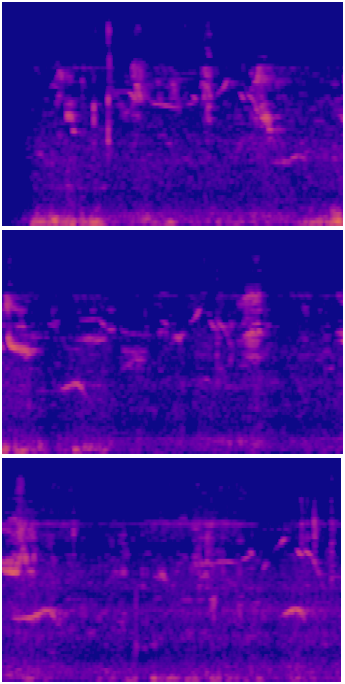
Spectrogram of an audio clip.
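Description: Faint chirping and calling of several small birds: short rising and falling notes. A few low rumbles come and go beneath them.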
